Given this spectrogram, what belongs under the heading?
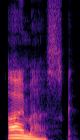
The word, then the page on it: eye mask: British English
